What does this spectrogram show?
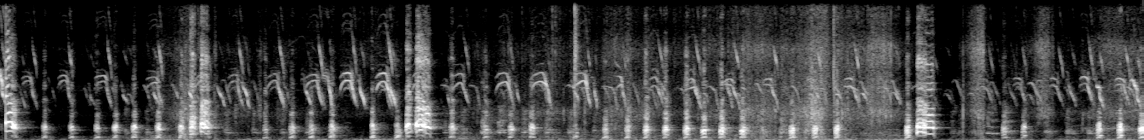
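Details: Mother hen in the countryside calling her chicks with a long run of rapid, rhythmic low clucks, a few louder bursts, and faint high chick peeps in the background.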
